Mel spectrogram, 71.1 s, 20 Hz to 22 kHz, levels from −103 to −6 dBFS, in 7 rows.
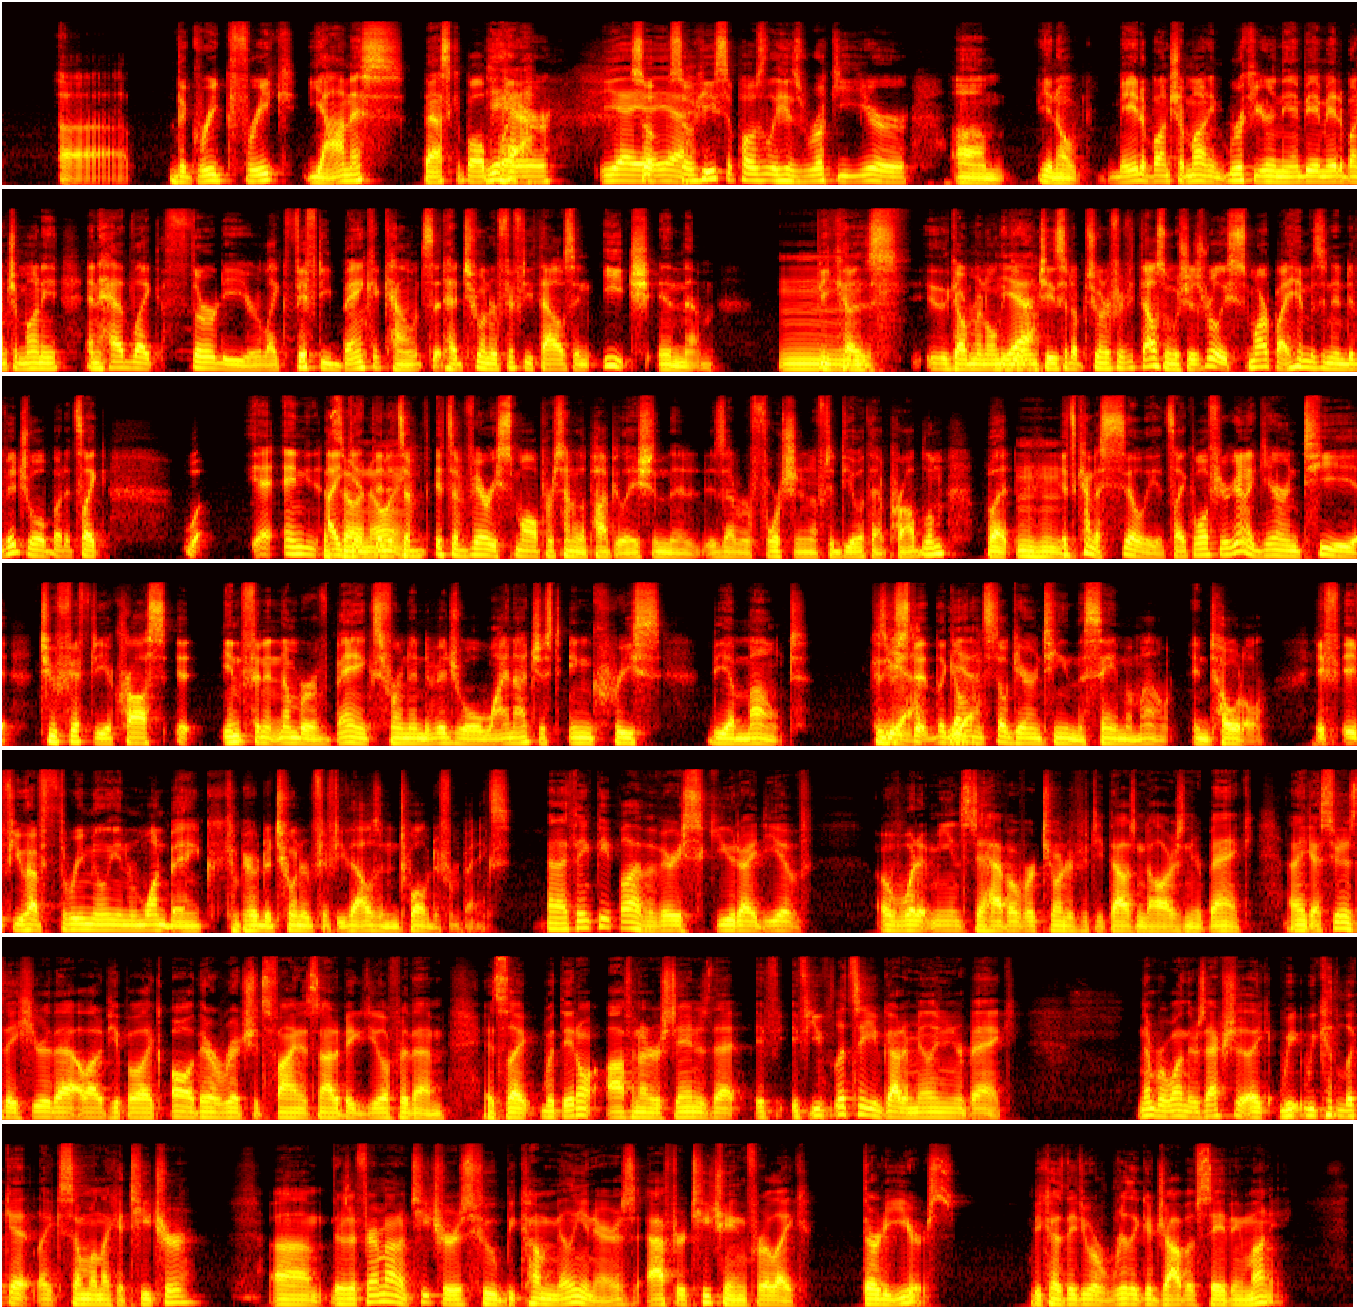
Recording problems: none

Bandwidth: 14 kHz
